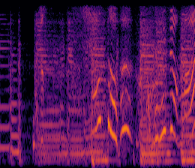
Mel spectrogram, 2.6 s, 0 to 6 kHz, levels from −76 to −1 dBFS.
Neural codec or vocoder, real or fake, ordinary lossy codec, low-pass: none; real; none; 5.4 kHz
